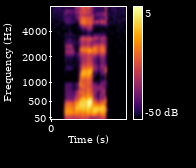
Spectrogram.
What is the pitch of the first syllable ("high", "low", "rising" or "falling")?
low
